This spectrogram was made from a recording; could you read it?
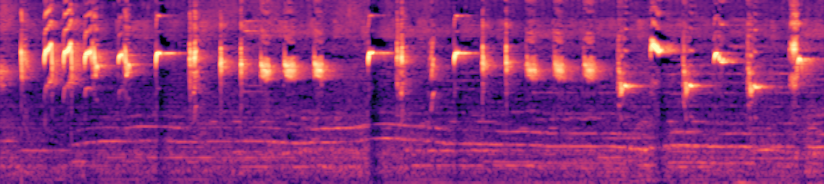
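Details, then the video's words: Energetic song of a black-winged myna: quick repeated high chirps and short whistled notes, some dropping lower, delivered in a steady stream over a faint humming background. "Branjagan gacor"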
